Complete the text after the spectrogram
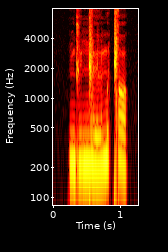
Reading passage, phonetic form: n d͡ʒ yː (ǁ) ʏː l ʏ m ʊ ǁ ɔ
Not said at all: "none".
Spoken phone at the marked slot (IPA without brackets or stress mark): ŋ͡ǁ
